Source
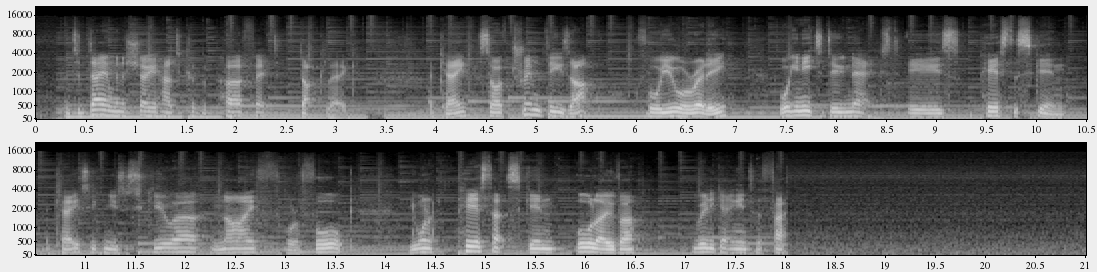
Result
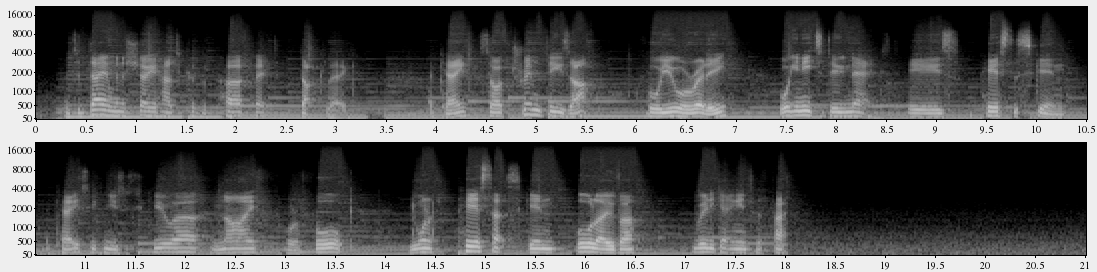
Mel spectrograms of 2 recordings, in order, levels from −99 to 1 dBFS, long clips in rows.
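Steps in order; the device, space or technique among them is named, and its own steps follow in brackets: cassette deck with a dynamic noise filter (white noise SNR 30 dB; level-controlled noise filter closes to 550 Hz, open at -16 dBFS); trim -7 dB

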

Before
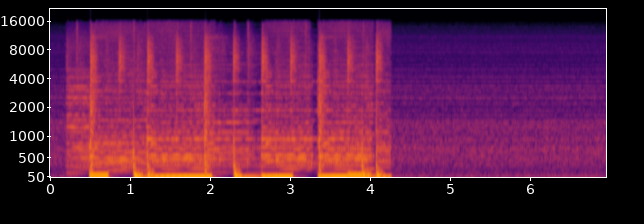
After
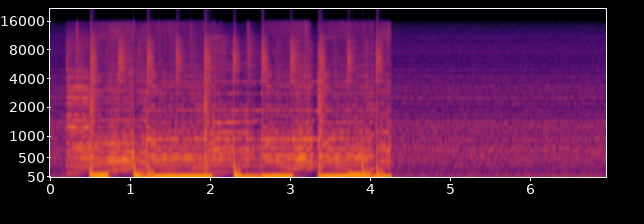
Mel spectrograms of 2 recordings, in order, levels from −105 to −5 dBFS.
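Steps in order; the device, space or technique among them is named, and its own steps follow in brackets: clipper into limiter (hard clipper -21.5 dBFS, distortion -25 dB; peak limiter -28 dBFS, peak gain reduction 6.5 dB); trim +2.5 dB

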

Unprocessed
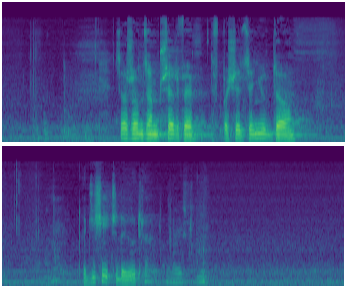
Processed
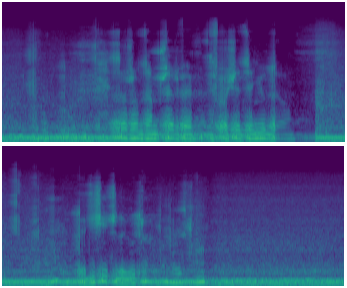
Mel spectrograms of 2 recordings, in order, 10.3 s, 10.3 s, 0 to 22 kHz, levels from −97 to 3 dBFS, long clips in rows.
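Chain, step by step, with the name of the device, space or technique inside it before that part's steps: reverse spectral sustain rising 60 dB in 0.38 s; jukebox (low-pass 6.3 kHz 12 dB/octave; resonant low shelf 220 Hz +7.5 dB, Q 3; compression 6:1, threshold -39 dBFS, peak gain reduction 20 dB); 4.10–4.71 s: amplifier tone stack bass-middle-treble 5-5-5; trim +4 dB

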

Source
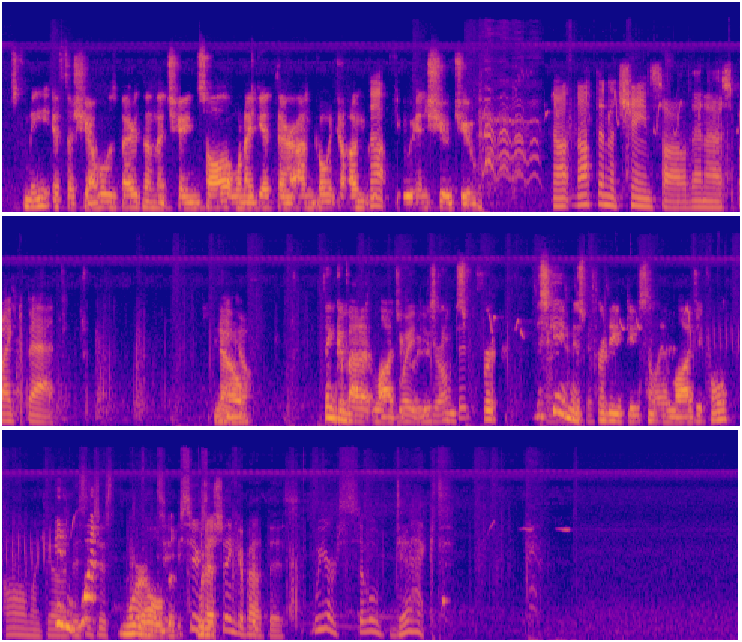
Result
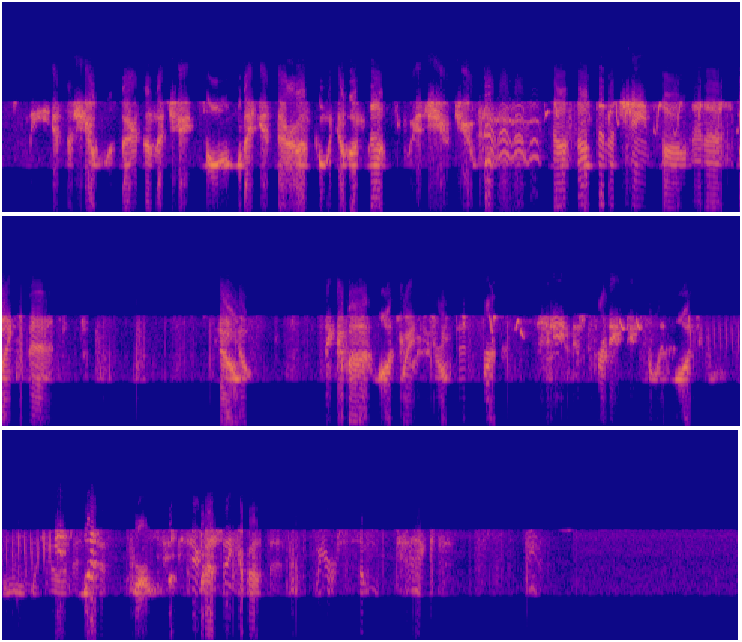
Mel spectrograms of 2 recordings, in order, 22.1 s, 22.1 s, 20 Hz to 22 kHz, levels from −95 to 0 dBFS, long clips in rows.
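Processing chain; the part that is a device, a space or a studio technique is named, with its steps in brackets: FFT band-pass 910–3100 Hz; 13.99–14.90 s: distance through air 300 m; overdrive pedal into a guitar cabinet (overdrive pedal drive 16 dB, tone 3.2 kHz, clips at -18.5 dBFS; cabinet simulation 80–4300 Hz, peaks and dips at 190 Hz +4 dB, 560 Hz +7 dB, 1.7 kHz -4 dB, 2.7 kHz +7 dB); trim -6 dB

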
